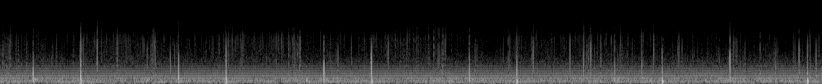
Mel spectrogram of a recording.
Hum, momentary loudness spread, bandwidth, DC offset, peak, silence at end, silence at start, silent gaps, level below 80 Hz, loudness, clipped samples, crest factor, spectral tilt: none; 4 LU; 9.4 kHz; under 0.1%; -6 dBFS; 0 s; 0 s; none; -44 dBFS; -32 LUFS; under 0.1%; 24 dB; -9 dB/octave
